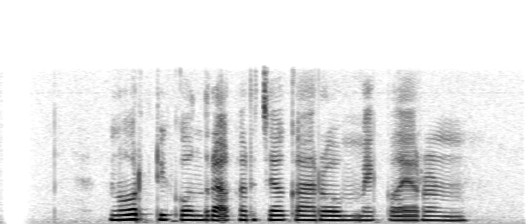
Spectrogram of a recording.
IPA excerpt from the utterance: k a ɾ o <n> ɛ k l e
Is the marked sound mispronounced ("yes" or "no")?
yes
